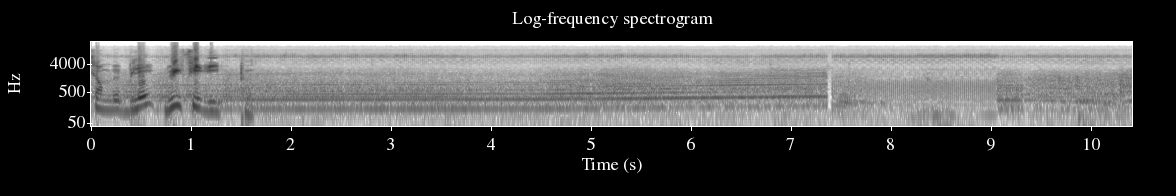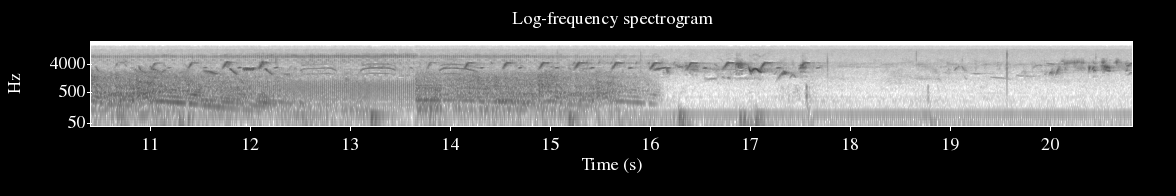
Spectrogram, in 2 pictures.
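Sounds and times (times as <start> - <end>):
speech: 0.0 - 1.4
car engine humming as it pulls up at an old house: 0.0 - 16.5
rougher mechanical rumbling: 0.0 - 16.5
brief rising whine: 1.0 - 16.2.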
